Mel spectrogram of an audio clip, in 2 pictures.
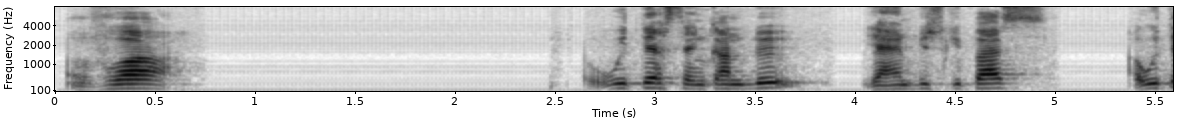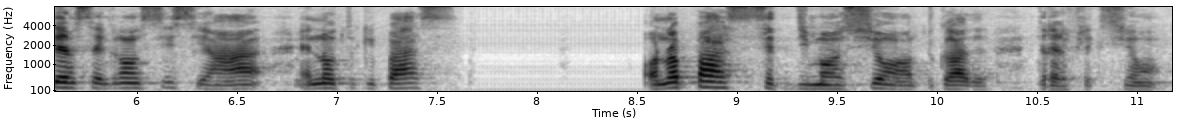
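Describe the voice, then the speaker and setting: Higher-voiced man preaching reflectively. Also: normal speed, long pauses. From outside Belgium. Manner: reflective, poses rhetorical questions and repeats key words. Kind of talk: sermon.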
